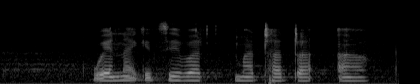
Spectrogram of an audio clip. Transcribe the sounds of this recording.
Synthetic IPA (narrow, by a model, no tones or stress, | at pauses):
wɛnakʼɪt͡sʼʰɪβ | matʰatʼaː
